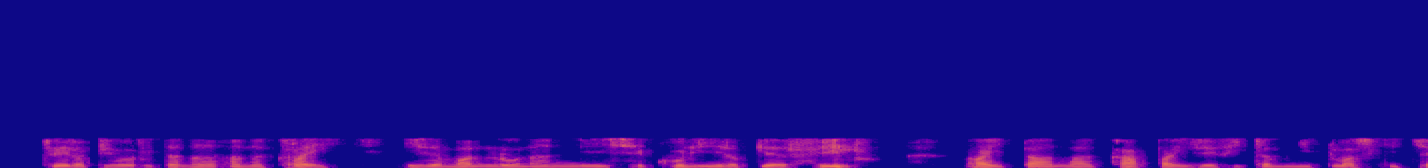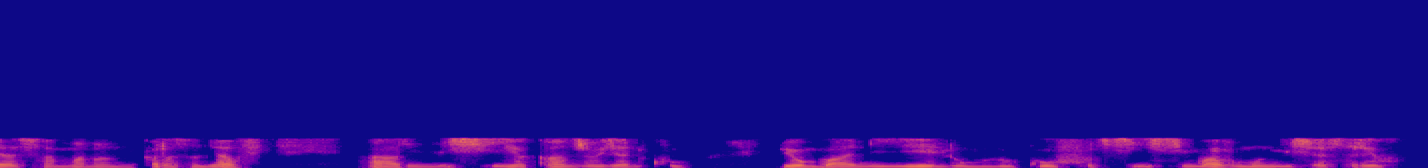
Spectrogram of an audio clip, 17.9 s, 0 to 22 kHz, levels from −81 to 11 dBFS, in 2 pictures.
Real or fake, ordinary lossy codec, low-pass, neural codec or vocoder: fake; AAC, 16 kbps; 7.2 kHz; codec, 32 kHz, 1.9 kbps, SNAC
